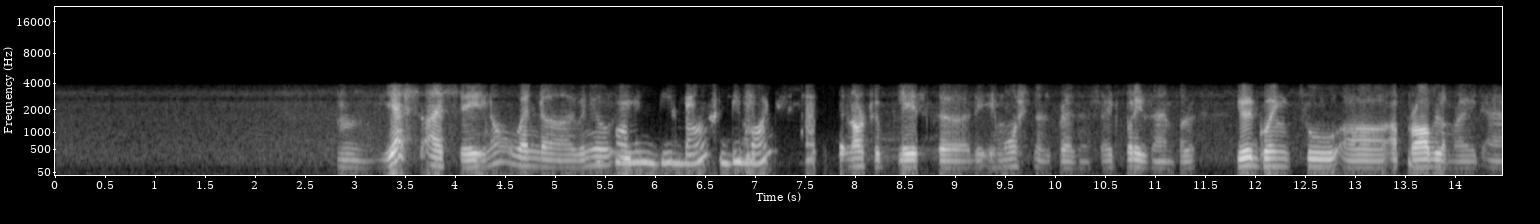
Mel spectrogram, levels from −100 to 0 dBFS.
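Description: Throughout, the sound carries the buzzy, gravelly roughness of the GSM full-rate codec, plainly audible and consistent with its 13 kbps rate. The band runs only from about 200 Hz to 3.5 kHz. Unlike a clean narrowband filter, which only dulls the sound, this codec adds a coarse grain, because its pulse-driven excitation keeps so little detail.

From 4.2 to 4.28 s comes a lost GSM frames event. The last good sound is held as a short metallic ring for 60 ms, which fits three missing 20 ms frames. A second, briefer one follows at 9.46 to 9.49 s, about one frame long. Unlike a dropout, the gap is filled with a frozen, ringing tone rather than silence.

Echo leak appears at 6.88 to 6.97 s, 7.56 to 7.62 s, 7.91 to 8.41 s and 8.71 to 8.81 s. Each is a copy of the sound arriving 333 ms late, fading from about 10 dB below the direct sound to around 40 dB below. It is likely loudspeaker pickup that an echo canceller failed to remove. 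The fixed delay separates it from room reverberation.

At 8.64 to 8.69 s, speech suppressed in double talk makes the level dip by about 10 dB for roughly 50 ms, likely because an echo canceller mistook overlapping talk for echo. It is a brief duck in loudness rather than a ring or a gap, which sets it apart from the lost frames.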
